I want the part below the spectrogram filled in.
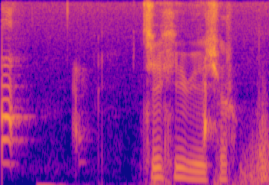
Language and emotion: Russian, neutral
